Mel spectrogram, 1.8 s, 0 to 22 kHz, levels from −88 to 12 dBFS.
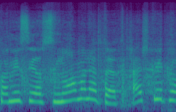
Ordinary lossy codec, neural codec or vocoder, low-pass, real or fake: Opus, 64 kbps; autoencoder, 48 kHz, 32 numbers a frame, DAC-VAE, trained on Japanese speech; 19.8 kHz; fake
